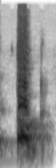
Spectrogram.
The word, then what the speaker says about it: talk: टॉक plus ED बन जाएगा टॉक्ड, TALK, इसमें एल साइलेंट है इसलिए बनता है टॉक।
